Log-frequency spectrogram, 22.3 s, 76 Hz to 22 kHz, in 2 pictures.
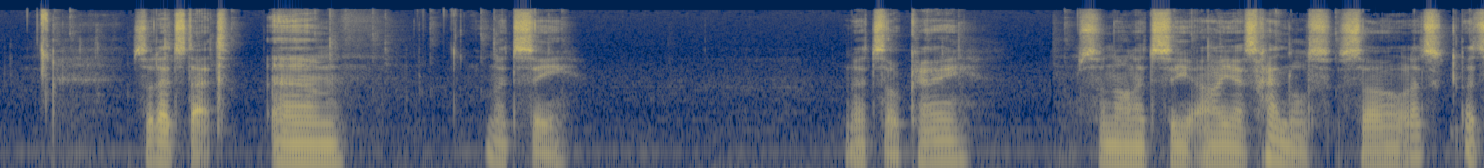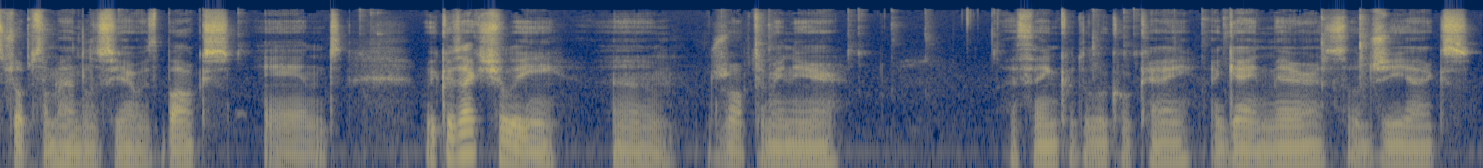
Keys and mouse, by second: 0.3 middle drag, 0.6 shift+2, 1.7 middle click, 2.6 shift+middle click, 3.2-3.6 middle drag, 3.8 shift+middle click, 4.2-6.9 middle drag, 7.9 middle click, 8.7 middle drag, 9.4 KP_5, 9.9 shift+middle click, 11.0 shift+middle click, 11.3 d, 12.9-14.0 drag, 14.8-17.6 drag, 17.8 middle drag, 20.1 middle click, 21.0 g.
